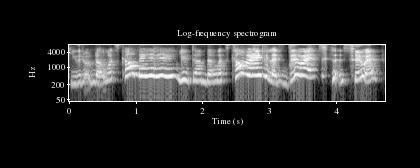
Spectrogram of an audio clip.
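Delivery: high, loud giddy squeal, laughing at the end; buzzing excitement. Retold or imitated. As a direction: squeal it like you can't contain yourself. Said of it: "I'm buzzing for them".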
